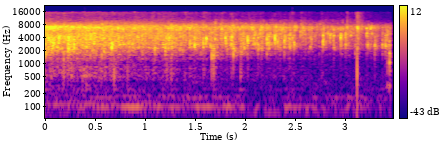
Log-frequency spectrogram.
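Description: Curry leaves hit hot oil with cumin and mustard seeds, giving a loud steady sizzle with scattered pops and crackles, close and continuous with no voices.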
